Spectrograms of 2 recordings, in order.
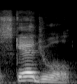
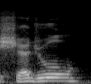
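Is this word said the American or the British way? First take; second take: American; British. First: It is said with an American pronunciation. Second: It is said with a British pronunciation. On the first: "that's how I say schedule" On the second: "over in Britain maybe they say schedule"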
